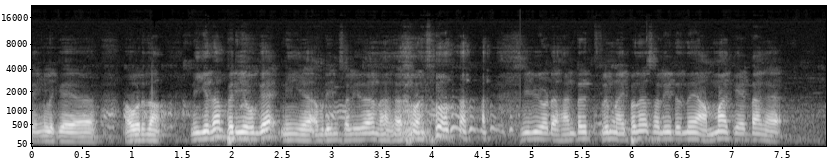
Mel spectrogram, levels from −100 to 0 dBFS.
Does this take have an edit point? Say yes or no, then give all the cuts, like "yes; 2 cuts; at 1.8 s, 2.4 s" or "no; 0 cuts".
yes; 1 cut; at 4.8 s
